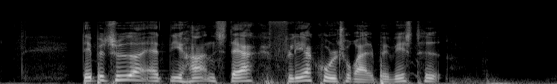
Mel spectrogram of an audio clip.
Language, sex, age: Danish, male, 64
